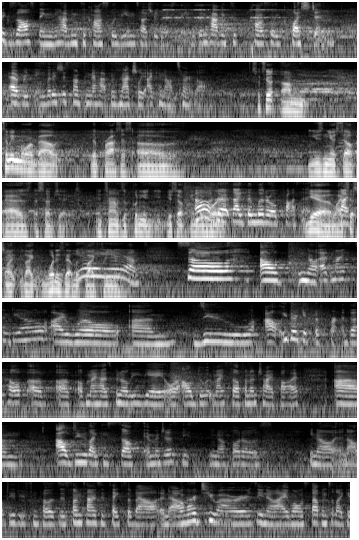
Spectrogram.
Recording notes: Recorded live at Gallery 72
